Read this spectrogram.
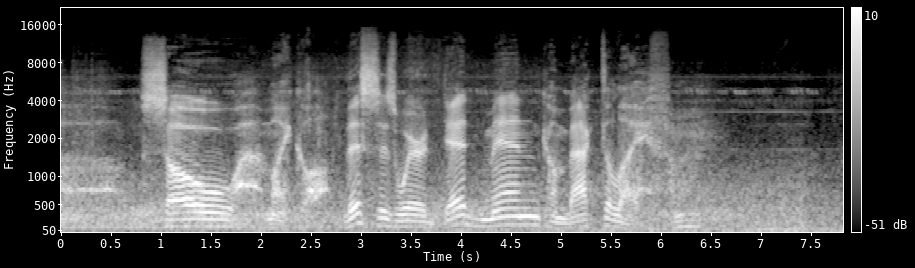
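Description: A man speaks slowly and calmly.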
